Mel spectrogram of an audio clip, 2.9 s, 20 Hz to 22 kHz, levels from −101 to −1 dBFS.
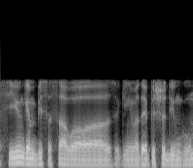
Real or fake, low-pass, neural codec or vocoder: fake; 3.6 kHz; codec, 24 kHz, 0.9 kbps, DualCodec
